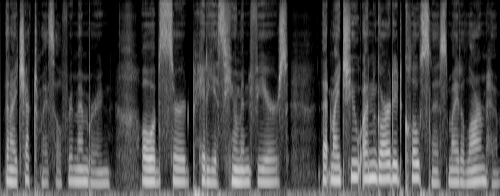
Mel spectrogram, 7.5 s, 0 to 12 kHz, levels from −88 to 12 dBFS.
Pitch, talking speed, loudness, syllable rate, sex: 180 Hz, 130 wpm, -17 LUFS, 4.9 syllables/s, female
